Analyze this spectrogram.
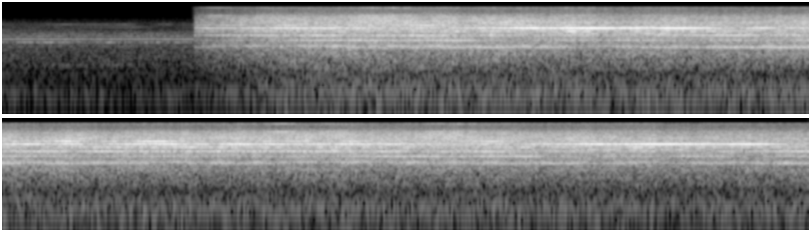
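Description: A jet engine whines and roars steadily.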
